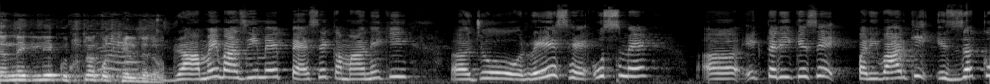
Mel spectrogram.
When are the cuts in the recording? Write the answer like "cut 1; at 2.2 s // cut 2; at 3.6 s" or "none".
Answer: cut 1; at 1.6 s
